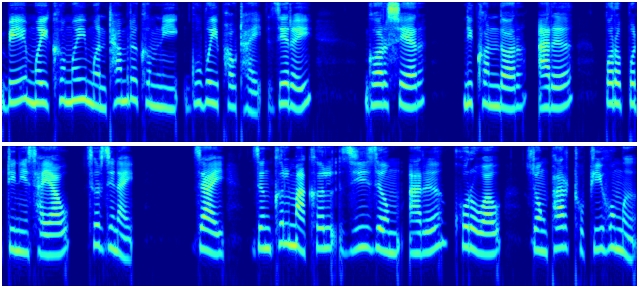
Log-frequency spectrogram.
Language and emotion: Bodo, neutral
